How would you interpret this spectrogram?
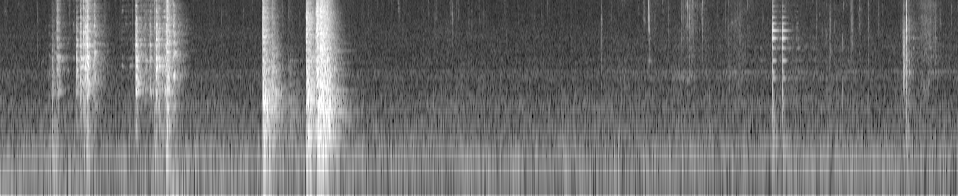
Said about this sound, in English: Just dump the dishes in the sink. We'll worry about them after we eat.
